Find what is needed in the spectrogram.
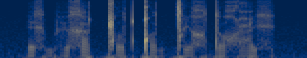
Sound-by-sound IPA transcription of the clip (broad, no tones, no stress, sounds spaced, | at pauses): e x bʱ ʏ x a ǁ o t ǃ ɔ d ǀ i χ t o χ ʕ i x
